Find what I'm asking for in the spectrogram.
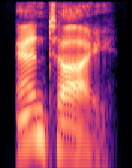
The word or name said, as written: anti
